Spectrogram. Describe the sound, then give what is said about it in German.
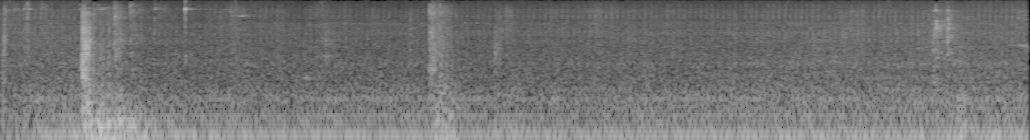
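Steady low engine drone of a car used to haul milk, running throughout, with a brief louder thump near the start. “Ein hübscher Wagen.”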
